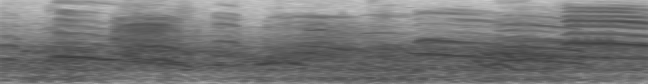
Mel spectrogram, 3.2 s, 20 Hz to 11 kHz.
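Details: Winter-plumaged black-headed gulls at the Vilaine estuary in Morbihan, France, 22 February: a dense chorus of rasping, nasal cries overlapping continuously, with a grainy low rumble beneath.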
